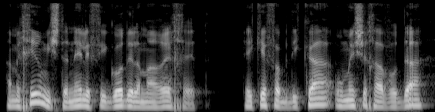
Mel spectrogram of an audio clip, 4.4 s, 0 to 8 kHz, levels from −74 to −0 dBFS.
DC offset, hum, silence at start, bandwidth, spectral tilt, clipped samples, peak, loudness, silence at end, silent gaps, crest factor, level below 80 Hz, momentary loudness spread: under 0.1%; none; 0.05 s; 7.6 kHz; -6.5 dB/octave; under 0.1%; -4 dBFS; -21 LUFS; 0.1 s; none; 16 dB; -40 dBFS; 10 LU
